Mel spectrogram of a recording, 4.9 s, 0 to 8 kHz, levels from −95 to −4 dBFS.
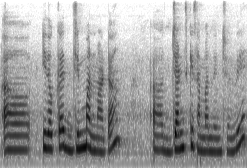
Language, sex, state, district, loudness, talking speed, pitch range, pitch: Telugu, female, Andhra Pradesh, Annamaya, -18 LUFS, 110 wpm, 210-255 Hz, 225 Hz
